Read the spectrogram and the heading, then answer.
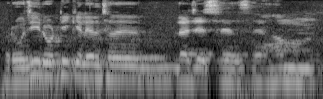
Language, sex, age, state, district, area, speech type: Maithili, male, 18-30, Bihar, Supaul, urban, spontaneous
